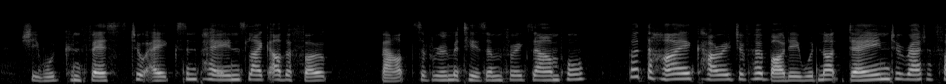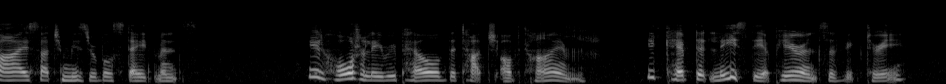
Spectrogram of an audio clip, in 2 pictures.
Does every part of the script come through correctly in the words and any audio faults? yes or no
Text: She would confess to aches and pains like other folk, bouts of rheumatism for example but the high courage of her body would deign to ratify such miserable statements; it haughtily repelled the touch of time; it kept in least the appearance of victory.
no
